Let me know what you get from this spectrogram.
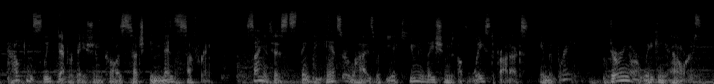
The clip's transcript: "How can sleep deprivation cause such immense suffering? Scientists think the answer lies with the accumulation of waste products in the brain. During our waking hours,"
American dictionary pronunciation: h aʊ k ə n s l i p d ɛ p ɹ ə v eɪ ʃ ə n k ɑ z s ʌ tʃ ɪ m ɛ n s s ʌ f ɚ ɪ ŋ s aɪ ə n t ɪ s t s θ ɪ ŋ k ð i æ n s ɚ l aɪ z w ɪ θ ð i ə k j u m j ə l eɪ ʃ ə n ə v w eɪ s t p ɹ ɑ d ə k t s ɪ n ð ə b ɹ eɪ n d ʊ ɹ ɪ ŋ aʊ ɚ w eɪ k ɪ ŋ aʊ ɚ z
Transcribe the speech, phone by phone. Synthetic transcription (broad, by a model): h aʊ k n s l i p d ɛ p ɹ ə v eɪ ʃ ə n k ɑ z s ʌ tʃ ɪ m ɛ n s s ʌ f ɚ ɪ ŋ s aɪ ə n t ɪ s t s θ ɪ ŋ k ð i æ n s ɚ l aɪ z w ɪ ð i ə k j u m j ə l eɪ ʃ ə n ə v w eɪ s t p ɹ ɑ d ə k t s ɪ n ð ə b ɹ eɪ n d ʊ ɹ ɪ ŋ aʊ ɚ w eɪ k ɪ ŋ aʊ ɚ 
